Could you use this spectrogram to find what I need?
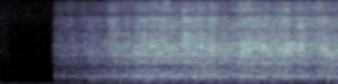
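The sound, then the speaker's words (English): Hundreds of Indian runner ducks quack as they march into a vineyard on a wine estate in Stellenbosch, South Africa. After a brief silence, a dense, loud chorus of overlapping quacks starts abruptly and continues steadily. “This is the sound of hundreds of ducks headed straight toward me.”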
